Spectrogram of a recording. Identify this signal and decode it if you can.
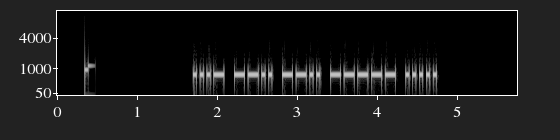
Morse code, heard as a keyed tone, about 28 wpm, 700 Hz. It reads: VZZ05
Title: Code Groups - 5 Letter:Numbers - 28wpm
